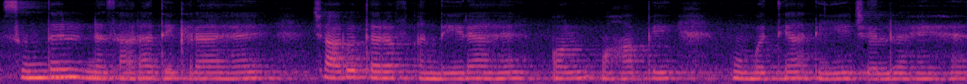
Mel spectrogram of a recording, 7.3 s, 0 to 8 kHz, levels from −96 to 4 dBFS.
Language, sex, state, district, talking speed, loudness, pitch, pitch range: Hindi, female, Uttar Pradesh, Jalaun, 140 wpm, -38 LUFS, 215 Hz, 210-220 Hz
